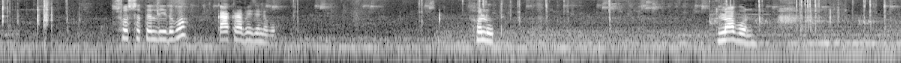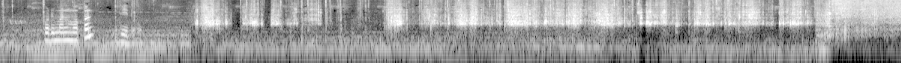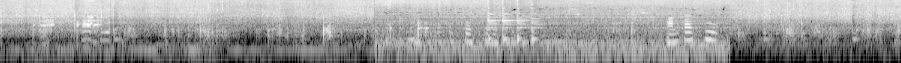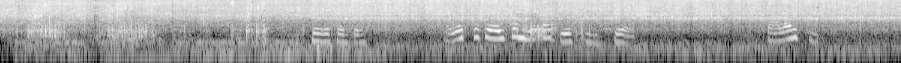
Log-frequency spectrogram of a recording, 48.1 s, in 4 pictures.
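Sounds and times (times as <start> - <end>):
crab frying in oil sizzling: 17.2 - 48.0.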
